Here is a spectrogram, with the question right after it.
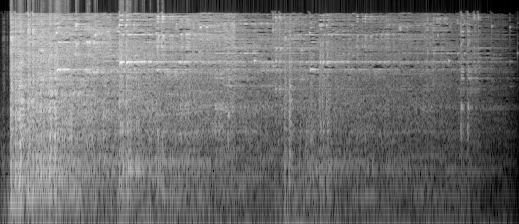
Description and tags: dishes dropped onto hard stone floor
This is a sound described in the "Dr. Discord" scene of "The Phantom Tollbooth" by Norton Juster: "whole set of dishes dropped from the ceiling onto a hard stone floor". I needed it for a play so I created this sound.
Sounds I used to create it:
dishes, discord, phantom, stone, doctor, hard, dr, tollbooth, floor, dropped, ceiling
